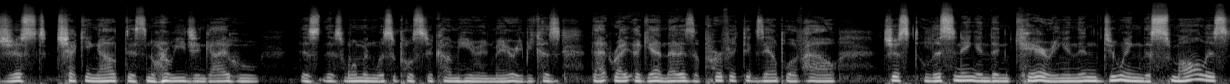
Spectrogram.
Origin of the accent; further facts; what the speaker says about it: United States; now in Norway; the United States, my home country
